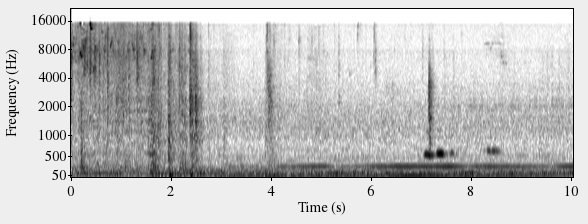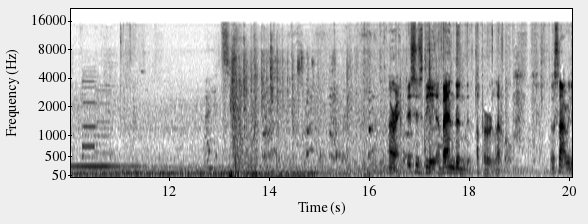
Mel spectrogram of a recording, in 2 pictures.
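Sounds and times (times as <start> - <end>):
elevator motor hum: 0.0 - 19.4
elevator chime: 6.4 - 11.6.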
